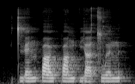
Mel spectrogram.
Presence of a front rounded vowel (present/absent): absent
